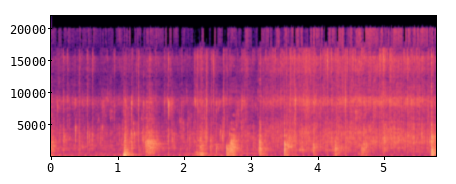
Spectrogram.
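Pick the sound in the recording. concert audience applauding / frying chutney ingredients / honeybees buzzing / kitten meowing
frying chutney ingredients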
